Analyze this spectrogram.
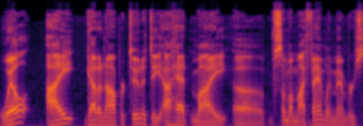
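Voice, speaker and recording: A man talks with a Southern accent. The recording is very clean, and the background is silent. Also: medium pitch for a man, ordinary pitch variation, moderate pace. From Louisiana, near New Orleans. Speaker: singer and stage performer. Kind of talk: radio interview.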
